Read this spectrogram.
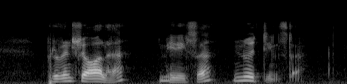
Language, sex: Afrikaans, male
